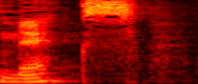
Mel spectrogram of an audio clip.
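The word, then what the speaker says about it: Mx: It's pronounced mix.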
